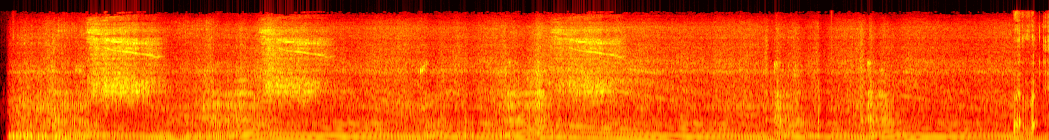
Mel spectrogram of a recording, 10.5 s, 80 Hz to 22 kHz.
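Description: A Mazda RX-8 rotary engine revs hard again and again, its pitch sweeping up and dropping with each gear change, a loud, buzzy whine that runs steadily for the whole stretch.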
